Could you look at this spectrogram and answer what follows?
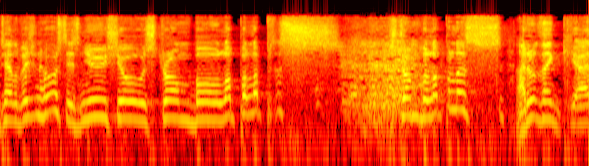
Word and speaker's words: Stroumboulopoulos: without being a jerk about it you said Stroumboulopoulos perfect right perfect people must have given you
